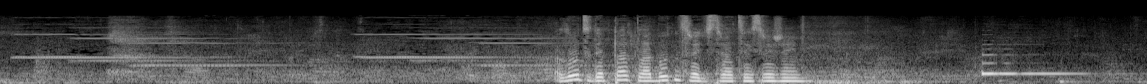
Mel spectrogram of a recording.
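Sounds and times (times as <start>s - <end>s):
continuous electric bell ringing to call a break in a parliament session: 0.0s - 7.1s
faint murmur of chatter: 0.0s - 11.4s
speech: 5.6s - 8.2s.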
